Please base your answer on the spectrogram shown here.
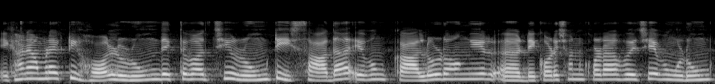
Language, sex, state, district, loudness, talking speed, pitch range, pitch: Bengali, female, Bihar, Katihar, -14 LUFS, 150 wpm, 205-245 Hz, 230 Hz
